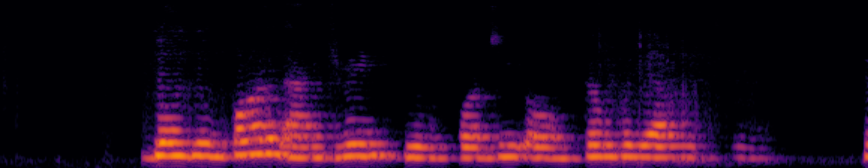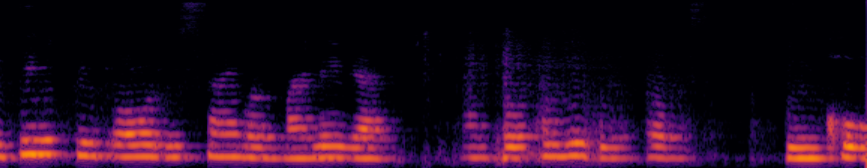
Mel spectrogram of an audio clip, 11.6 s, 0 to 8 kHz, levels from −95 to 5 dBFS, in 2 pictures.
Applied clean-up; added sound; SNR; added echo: neural mask model DeepFilterNet 3.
